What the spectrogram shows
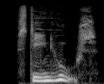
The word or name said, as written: stenhus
